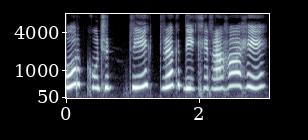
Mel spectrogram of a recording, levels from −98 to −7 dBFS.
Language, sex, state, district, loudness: Hindi, female, Bihar, West Champaran, -14 LUFS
